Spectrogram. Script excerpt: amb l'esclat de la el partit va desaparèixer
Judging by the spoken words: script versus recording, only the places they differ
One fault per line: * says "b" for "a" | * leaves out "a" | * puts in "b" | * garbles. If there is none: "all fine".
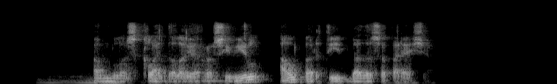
* puts in "guerra civil"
